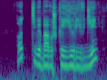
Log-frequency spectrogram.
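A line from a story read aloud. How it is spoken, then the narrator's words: Muttering under breath. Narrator (Russian): пробормотал себе под нос Гуран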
